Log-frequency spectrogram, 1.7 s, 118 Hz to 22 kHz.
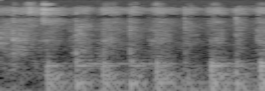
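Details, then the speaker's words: Lexus GX470 on jack stands, driver-side front wheel rocked by hand at 3/9 and 12/6 o'clock, rumble from the front end: dull clunks about three or four per second from play in the worn wheel bearing; passenger side has none. "you hear that so so there's a play in here"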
